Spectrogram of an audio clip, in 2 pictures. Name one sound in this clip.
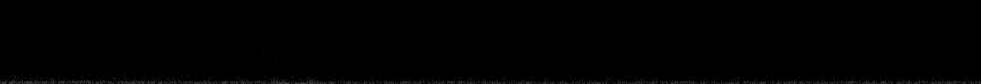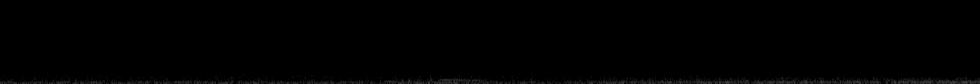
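A spacecraft's engines hum low and steady.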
